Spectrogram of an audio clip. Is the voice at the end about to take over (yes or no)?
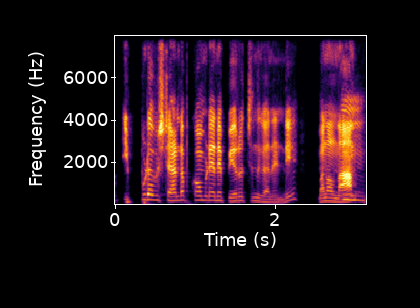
no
